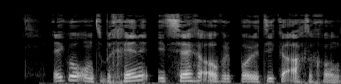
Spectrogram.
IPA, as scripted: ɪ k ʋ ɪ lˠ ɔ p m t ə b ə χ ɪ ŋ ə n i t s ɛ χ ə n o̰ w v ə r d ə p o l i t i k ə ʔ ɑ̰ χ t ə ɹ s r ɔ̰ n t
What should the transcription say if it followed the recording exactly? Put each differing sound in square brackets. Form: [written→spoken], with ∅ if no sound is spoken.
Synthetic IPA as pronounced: ɪ k ʋ ɪ lˠ ɔ [p→∅] m t ə b ə χ ɪ [ŋ→n] ə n i t s ɛ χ ə n o̰ w v ə [r→ɹ] d ə p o l i t i k ə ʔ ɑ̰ χ t ə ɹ [s→χ] r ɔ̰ n t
